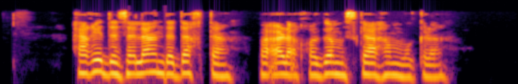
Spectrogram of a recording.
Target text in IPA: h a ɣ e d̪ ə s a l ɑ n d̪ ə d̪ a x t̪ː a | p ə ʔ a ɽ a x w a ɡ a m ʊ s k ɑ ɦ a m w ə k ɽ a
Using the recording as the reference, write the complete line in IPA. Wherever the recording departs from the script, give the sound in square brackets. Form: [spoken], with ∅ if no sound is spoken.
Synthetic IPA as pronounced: h a ɣ e d̪ ə [z] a l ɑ n d̪ ə d̪ a x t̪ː a | p ə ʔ a ɽ a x w a ɡ a m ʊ s k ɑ ɦ a m w ə k ɽ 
